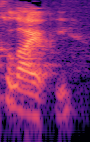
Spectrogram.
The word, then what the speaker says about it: Calliope: It's pronounced Calliope.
